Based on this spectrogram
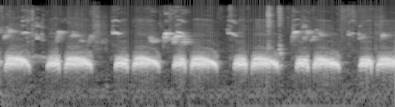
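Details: Spotted dove cooing 'thổ thúc gù' style as a lure for dove trappers: a rhythmic string of deep paired coos, short and long, about one pair a second, mixed with scattered high chirps of other birds.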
